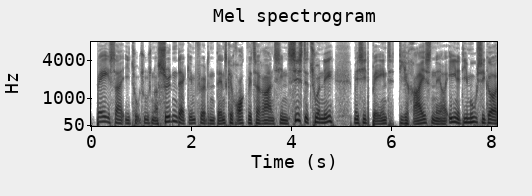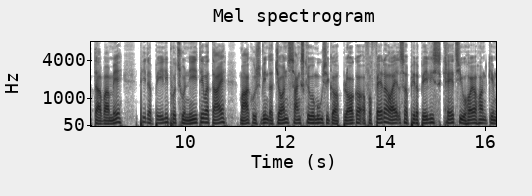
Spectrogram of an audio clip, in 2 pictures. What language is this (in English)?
Danish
